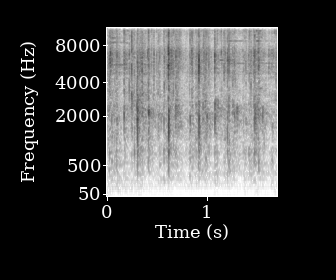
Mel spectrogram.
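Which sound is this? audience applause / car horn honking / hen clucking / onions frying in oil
audience applause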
